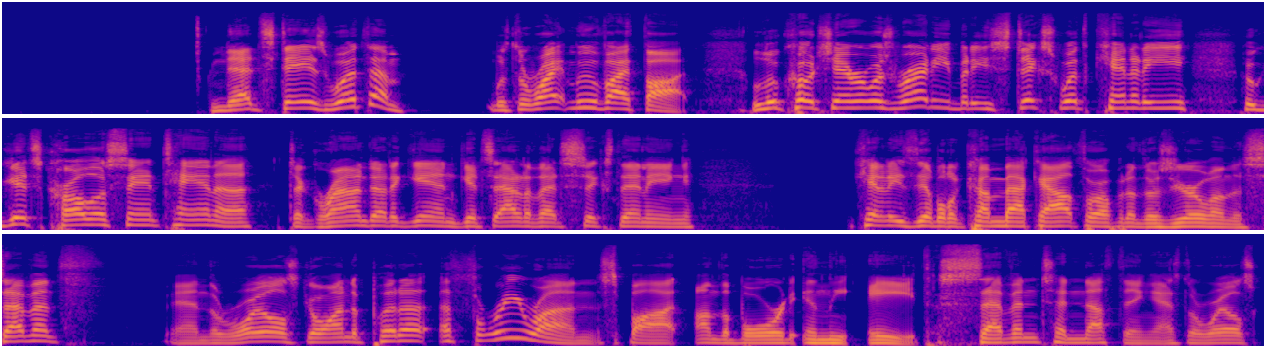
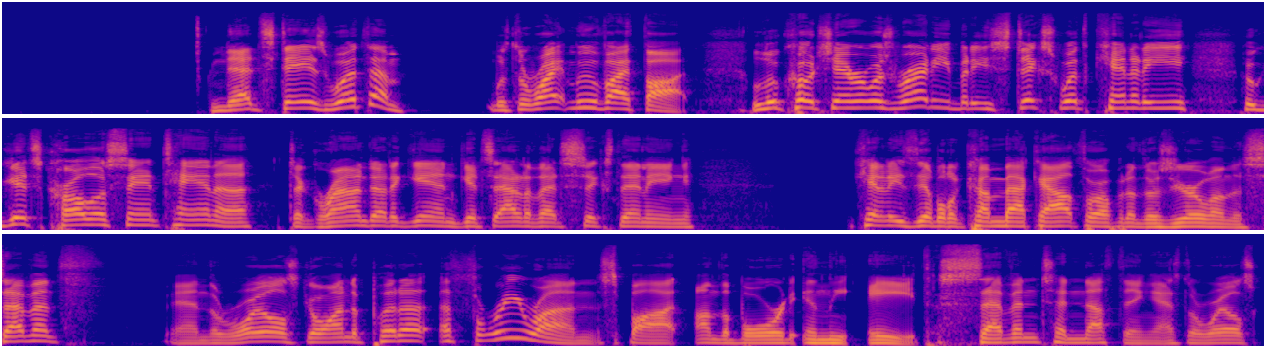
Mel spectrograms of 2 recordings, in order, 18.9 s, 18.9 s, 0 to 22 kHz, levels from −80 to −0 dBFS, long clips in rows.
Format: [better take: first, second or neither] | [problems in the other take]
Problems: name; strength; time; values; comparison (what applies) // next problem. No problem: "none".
neither | none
